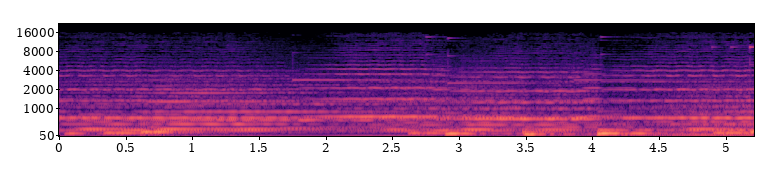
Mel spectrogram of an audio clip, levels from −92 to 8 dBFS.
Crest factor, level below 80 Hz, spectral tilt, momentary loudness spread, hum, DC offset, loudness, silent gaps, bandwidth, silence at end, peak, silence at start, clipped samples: 14 dB; -40 dBFS; -6.5 dB/octave; 6 LU; none; 0.3%; -26 LUFS; none; 15 kHz; 0 s; -10 dBFS; 0 s; under 0.1%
